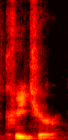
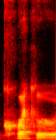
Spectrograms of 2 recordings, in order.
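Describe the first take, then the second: First: The name sounds like the word creature. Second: The name sounds like the word cracker. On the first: The speaker calls it right. "but it's Creature" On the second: The speaker calls it wrong. "I pronounced it Cracker in the video"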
